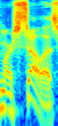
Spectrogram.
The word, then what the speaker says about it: Marcellus: Your last name is pronounced Marcellus, right? I should have asked that before we started the show, but that's okay.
